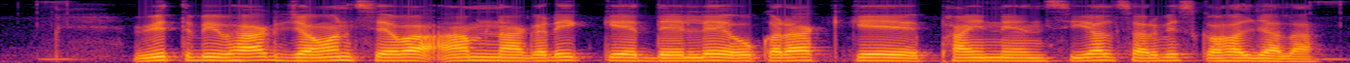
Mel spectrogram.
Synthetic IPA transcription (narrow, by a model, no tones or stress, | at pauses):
ʋit̪bibʱaɡd͡ʒəʋənseʋaʔamnaɡɾikːed̪eleokɾaepʰaɪnensijəlsəɾbʱiskəɦəld͡ʒala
